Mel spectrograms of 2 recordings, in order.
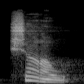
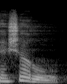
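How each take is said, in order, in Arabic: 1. الحركة بعد الراء هي 'a'. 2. الحركة بعد الراء هي 'u'. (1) "الراء مفتوحة" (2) "وليست مضمومة"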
